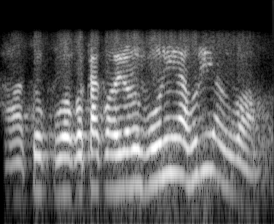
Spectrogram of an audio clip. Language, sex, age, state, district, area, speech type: Odia, male, 60+, Odisha, Nayagarh, rural, conversation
